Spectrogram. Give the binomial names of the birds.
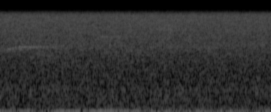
Contopus virens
